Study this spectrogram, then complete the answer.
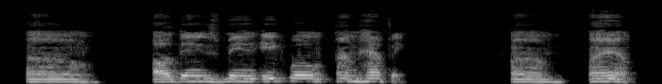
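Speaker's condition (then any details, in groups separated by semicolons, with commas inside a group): Sporadic ALS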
